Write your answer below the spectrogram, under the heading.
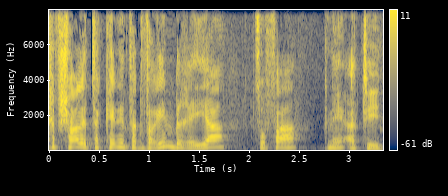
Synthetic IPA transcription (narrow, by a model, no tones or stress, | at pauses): χefʃaʁle̞take̞nethadvaʁimbeʁeja | t͡sofa | pnejatid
